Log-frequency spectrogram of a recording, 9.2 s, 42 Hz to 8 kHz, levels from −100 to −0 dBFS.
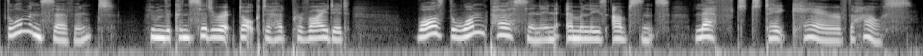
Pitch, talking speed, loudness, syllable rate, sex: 235 Hz, 150 wpm, -18 LUFS, 5.1 syllables/s, female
